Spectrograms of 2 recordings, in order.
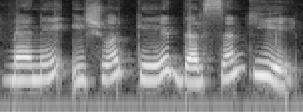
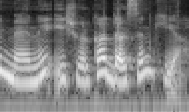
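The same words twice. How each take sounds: First: Slow, measured model sentence; example sentence. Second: Said in the usual way. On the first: Shown as a demonstration. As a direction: read it out slowly as a correct example. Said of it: "देख लेते हैं इसके उदाहरण". (उदाहरण वाक्य धीरे-धीरे पढ़ते हुए) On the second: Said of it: "कभी भी ये नहीं कहते हैं".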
